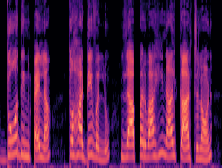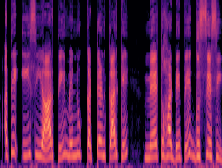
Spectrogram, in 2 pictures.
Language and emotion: Punjabi, angry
